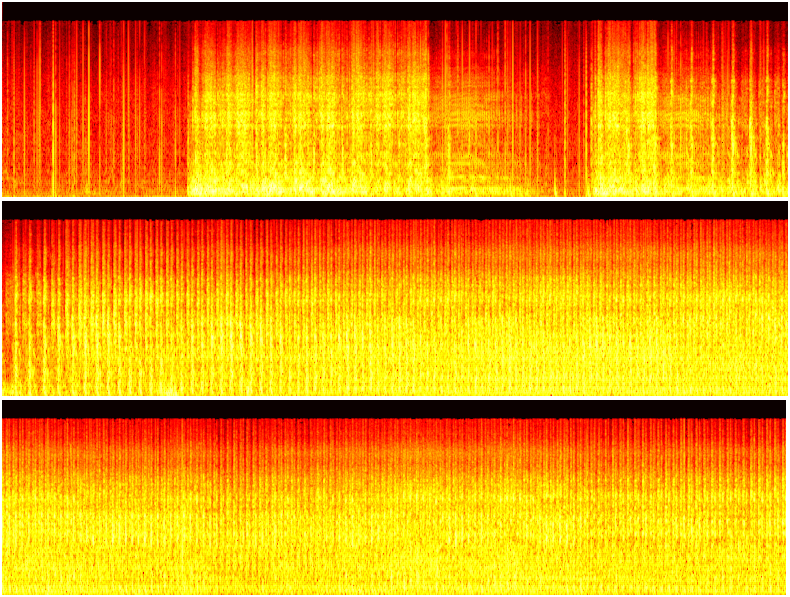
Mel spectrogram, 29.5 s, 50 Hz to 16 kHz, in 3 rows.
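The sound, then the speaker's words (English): An old electric-start St. Lawrence inboard boat engine, 3 to 4 horsepower, built in Brockville, Ontario, of the kind used in disappearing propeller boats from 1946 to 1950, cranks to life, falters briefly, then settles into a loud, steady running drone with a rough, rhythmic chug. “From 1946 to 1950, Gravette Boats Limited used electric start St. Lawrences in all their DPs. Here's how they sounded.”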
